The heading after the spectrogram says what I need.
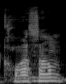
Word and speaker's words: croissant: Hay que pronunciarlo en francés, el croissant.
